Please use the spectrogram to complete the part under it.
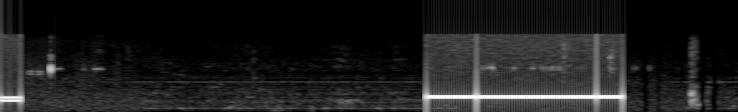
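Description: Telephone dialing tones sound while a call is being transferred: a brief tone at the start, then a steady, loud two-second tone broken by a couple of clicks, and a short faint beep near the end, with quiet line noise between.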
